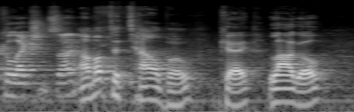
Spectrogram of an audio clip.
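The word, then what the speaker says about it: Talbot: Talbo, I have heard of that. Lago tear drops. S A L B O T. Yes, but the T is silent.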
